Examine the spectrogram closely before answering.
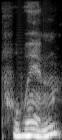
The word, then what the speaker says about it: Pwinn: Today I'm going to be trying Off-Balance Coloring by Pwinn, rhymes with Quinn.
